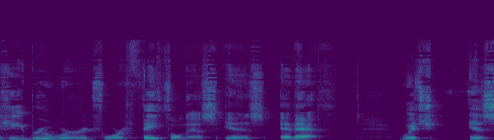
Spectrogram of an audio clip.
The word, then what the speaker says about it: Emeth: Emeth. In English, we would spell that E-M-E-T-H. Emeth.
